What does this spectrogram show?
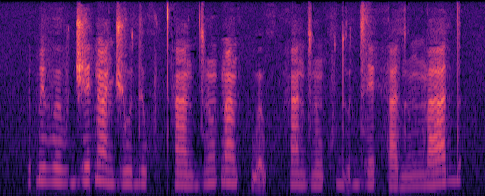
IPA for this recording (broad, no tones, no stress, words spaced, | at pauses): ɓevɵv d͡ʒeɗãd͡ʒud ɛxʷt̪ʰãd d͡zũɓã kʷa̰xʷ hãd͡zũxʷ dṵd͡zehad ũŋ͡mad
